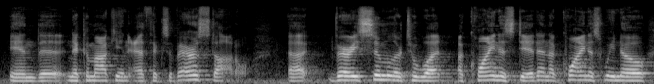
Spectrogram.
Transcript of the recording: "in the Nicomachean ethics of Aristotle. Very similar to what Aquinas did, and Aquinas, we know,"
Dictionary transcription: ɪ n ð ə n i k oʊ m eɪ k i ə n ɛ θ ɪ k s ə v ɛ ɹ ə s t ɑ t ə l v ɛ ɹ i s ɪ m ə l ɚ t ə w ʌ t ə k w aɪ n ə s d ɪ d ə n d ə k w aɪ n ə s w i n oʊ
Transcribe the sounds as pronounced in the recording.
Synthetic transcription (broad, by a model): ɪ n ð ə n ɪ k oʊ m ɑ k i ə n ɛ θ ɪ k s ə v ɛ ɹ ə s t ɑ t l v ɛ ɹ i s ɪ m l ɚ t ə w ʌ t ə k w aɪ n ə s d ɪ d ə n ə k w aɪ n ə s w i n oʊ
